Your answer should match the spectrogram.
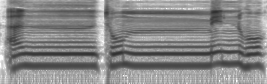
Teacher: we recite the two memes as one and we pull the meme, we apply ghunna to the meme, we rest on the meme · Term: Idgham saghir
